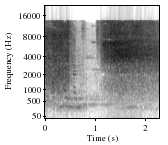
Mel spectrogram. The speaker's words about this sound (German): Aus einer Dose wird eiskalte Luft auf die Kopfhaut geblasen, sodass sofort ein erfrischendes Gefühl auftritt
